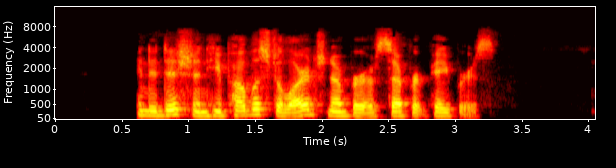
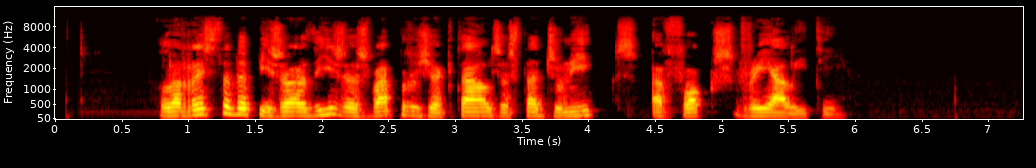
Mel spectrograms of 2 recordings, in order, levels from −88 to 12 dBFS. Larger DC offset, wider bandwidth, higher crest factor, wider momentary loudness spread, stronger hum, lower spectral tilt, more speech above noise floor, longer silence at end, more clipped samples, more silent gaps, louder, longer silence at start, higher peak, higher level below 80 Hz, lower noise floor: neither; second, 7.4 kHz vs 11.5 kHz; second, 16 dB vs 22 dB; about the same, 12 LU vs 12 LU; neither; first, -6.5 dB/octave vs -5 dB/octave; first, 64 dB vs 55 dB; second, 0.8 s vs 1.4 s; neither; neither; first, -17 LUFS vs -22 LUFS; second, 0.6 s vs 0.8 s; about the same, -2 dBFS vs -2 dBFS; first, -58 dBFS vs -70 dBFS; about the same, -80 dBFS vs -77 dBFS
